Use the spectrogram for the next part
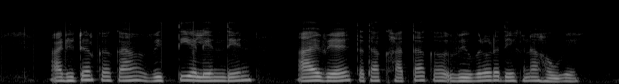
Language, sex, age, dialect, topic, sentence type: Bhojpuri, female, 36-40, Western, banking, statement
